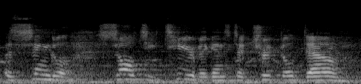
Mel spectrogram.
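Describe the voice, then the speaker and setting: Male performer as a high-voiced irreverent mercenary host, mocking and animated; echoey outdoor live sound with noise. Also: measured pace. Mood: wisecracking. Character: wisecracking male mercenary storyteller, cheeky and irreverent. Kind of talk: live stage comedy storytelling. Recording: echoey, distant live crowd recording.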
